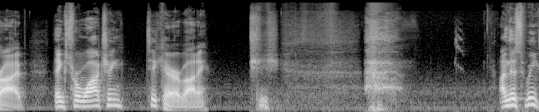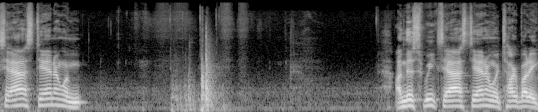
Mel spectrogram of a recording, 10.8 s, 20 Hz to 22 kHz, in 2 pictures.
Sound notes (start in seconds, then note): 2.8 breathes heavily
